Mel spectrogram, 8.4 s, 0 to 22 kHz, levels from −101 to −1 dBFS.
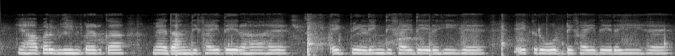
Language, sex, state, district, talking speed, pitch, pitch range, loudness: Hindi, female, Maharashtra, Pune, 155 wpm, 225 Hz, 225-230 Hz, -20 LUFS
